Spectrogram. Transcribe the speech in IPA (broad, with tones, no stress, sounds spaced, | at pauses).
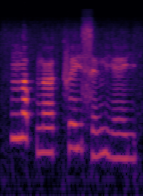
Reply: ŋ ɐ˥ p̚ ŋ œː˨ t̚ f e˥ j s ɪ˨˥ ŋ j e˨ j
